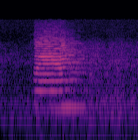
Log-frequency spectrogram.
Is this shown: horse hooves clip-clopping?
no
